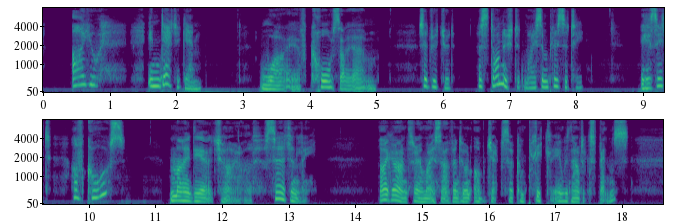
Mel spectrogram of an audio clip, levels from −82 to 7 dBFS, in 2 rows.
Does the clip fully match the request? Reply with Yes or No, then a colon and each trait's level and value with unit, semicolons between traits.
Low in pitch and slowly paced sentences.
No: medium, 180 Hz; slow, 115 wpm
